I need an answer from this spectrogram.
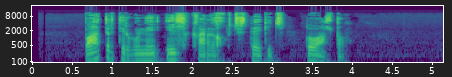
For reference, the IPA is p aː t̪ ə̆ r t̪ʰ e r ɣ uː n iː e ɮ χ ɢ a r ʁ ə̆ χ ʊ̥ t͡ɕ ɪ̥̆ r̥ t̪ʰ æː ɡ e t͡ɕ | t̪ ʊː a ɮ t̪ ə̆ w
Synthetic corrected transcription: p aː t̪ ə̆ r t̪ʰ e r ɣ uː n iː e ɮ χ ɢ a r ʁ ə̆ χ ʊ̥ t͡ɕ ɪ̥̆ r̥ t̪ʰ æː ɡ e t͡ɕ | t̪ ʊː a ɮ t̪ ə̆ w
